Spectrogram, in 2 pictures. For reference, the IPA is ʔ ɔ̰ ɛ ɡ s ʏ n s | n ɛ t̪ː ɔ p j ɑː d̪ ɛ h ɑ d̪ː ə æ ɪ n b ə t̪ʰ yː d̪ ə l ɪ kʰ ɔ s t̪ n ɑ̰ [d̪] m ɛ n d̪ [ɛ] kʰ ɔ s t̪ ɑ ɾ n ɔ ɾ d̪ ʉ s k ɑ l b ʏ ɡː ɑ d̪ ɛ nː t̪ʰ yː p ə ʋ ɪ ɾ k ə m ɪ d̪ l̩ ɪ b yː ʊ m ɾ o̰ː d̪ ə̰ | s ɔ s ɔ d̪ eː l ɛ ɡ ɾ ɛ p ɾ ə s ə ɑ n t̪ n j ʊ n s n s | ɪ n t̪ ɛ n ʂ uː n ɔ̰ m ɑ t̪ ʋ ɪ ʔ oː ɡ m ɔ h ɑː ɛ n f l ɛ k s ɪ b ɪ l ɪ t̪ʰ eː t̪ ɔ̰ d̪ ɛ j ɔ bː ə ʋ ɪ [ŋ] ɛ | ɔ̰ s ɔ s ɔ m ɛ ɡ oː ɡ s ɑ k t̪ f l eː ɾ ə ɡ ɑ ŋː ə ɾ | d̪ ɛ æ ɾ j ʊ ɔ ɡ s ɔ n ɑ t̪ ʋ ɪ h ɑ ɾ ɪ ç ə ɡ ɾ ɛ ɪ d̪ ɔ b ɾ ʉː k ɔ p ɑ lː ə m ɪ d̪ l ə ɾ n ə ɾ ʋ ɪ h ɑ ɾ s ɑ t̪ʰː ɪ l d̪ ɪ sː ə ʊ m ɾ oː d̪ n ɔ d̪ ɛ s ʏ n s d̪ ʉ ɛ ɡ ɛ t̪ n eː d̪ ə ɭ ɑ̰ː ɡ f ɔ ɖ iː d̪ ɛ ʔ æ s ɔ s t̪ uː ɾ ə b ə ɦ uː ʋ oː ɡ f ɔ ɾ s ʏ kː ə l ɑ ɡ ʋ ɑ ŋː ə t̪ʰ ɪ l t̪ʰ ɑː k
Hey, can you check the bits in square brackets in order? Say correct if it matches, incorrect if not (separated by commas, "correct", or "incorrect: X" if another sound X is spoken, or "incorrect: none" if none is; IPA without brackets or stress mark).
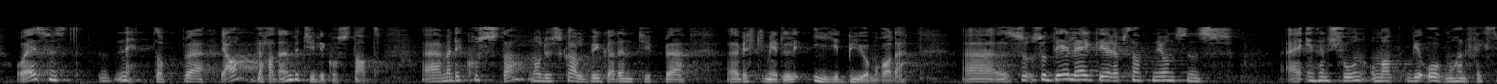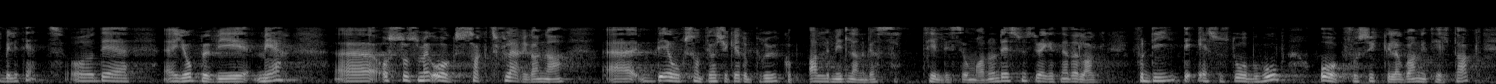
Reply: correct, correct, incorrect: m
